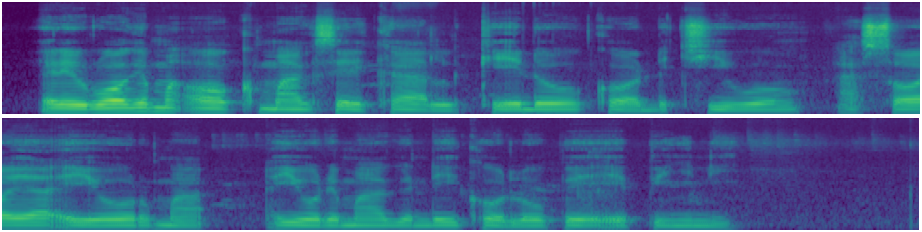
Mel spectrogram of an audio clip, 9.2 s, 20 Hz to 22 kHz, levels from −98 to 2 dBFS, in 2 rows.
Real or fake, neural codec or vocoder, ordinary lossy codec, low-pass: real; none; none; none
